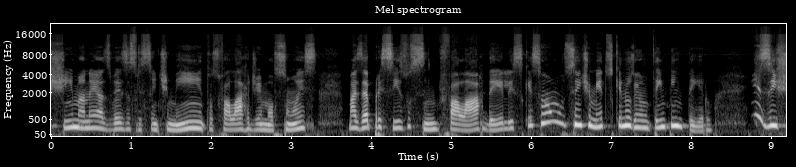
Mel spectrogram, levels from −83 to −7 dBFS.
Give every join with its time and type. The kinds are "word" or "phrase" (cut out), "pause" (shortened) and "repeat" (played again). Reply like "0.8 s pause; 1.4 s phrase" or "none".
1.1 s word; 5.4 s word; 7.3 s word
